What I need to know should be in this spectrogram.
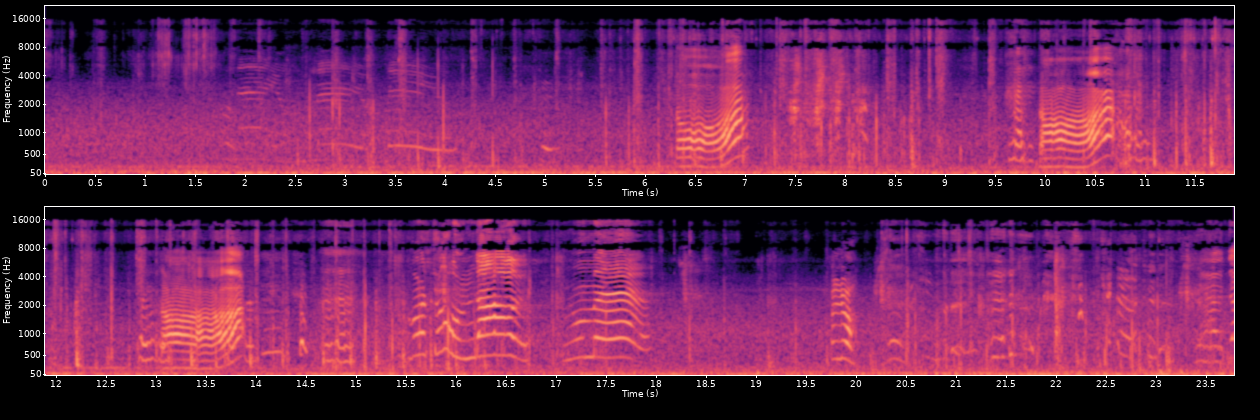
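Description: Small footsteps patter on paving stones.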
